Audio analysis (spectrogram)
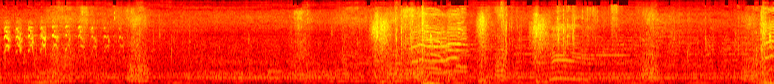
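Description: A bee swarm in the Don't Starve video game buzzes continuously, dense wavering drones rising and falling over game music and effects, with a few sharp hits mixed in.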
